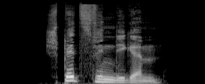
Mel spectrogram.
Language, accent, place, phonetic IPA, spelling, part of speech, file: German, Germany, Berlin, [ˈʃpɪt͡sˌfɪndɪɡəm], spitzfindigem, adjective, De-spitzfindigem.ogg
- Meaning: strong dative masculine/neuter singular of spitzfindig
